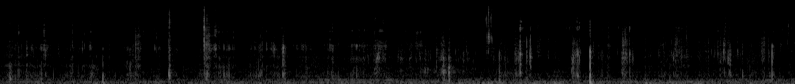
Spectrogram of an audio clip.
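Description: Close-miked chewing of a mouthful of Italian sub sandwich, with soft crunches and scattered small wet mouth clicks.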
